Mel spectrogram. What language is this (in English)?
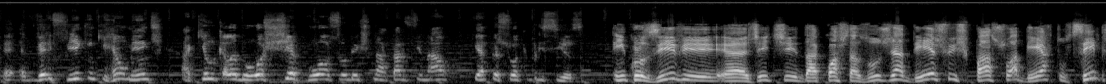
Portuguese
